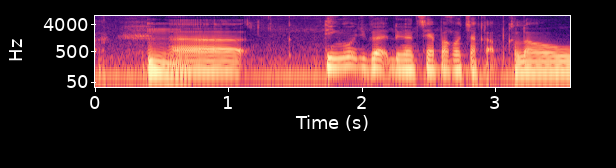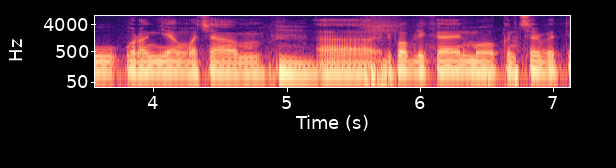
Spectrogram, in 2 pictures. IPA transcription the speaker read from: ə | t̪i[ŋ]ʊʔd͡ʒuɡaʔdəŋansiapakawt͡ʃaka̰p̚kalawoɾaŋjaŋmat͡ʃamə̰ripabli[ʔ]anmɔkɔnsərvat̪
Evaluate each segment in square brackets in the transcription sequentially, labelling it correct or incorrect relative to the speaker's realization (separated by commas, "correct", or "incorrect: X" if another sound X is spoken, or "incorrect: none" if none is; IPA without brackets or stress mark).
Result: correct, incorrect: k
